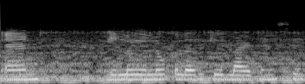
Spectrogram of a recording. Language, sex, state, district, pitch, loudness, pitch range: Hindi, female, Chhattisgarh, Raipur, 225 Hz, -14 LUFS, 210-230 Hz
